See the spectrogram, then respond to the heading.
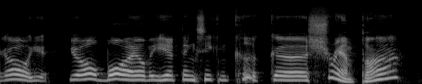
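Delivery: put-on very high Texan voice, big fat dude. Speaker imagines an adversary chef talking: big fat Texan dude voice. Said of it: "Maybe it's a big fat Texan dude. He's like".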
